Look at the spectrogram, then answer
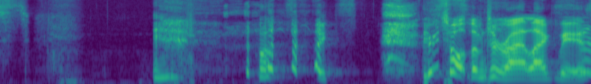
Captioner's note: both laughing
